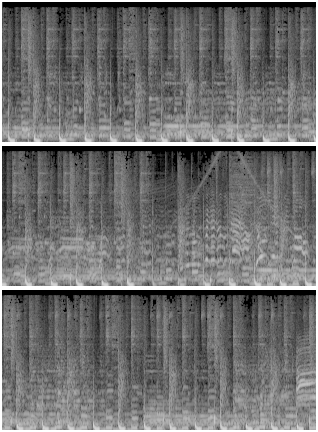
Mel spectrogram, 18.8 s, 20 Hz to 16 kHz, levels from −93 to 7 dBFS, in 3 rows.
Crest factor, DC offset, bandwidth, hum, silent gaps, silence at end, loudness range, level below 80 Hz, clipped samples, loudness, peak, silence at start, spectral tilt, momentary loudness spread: 14 dB; under 0.1%; 14.5 kHz; none; none; 0 s; 2 LU; -22 dBFS; under 0.1%; -20 LUFS; -4 dBFS; 0 s; -5 dB/octave; 5 LU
